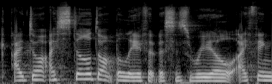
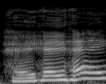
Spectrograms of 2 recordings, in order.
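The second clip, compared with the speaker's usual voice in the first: playful greeting; 2 semitones higher than usual. Real, not acted. Breaking off the recap to say hello to Bingo, playful greeting.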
